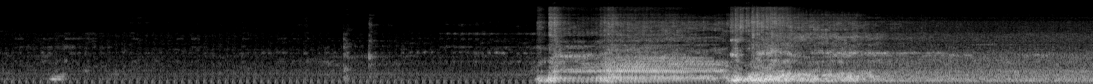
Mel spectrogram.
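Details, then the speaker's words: John Deere riding mower after replacing worn-out blades: soft, even idle, then the blades engage with a loud, steady rush and the engine holds smoothly without knocks; normal running. "we'll fire it up and we'll back out here and uh turn the blades on make sure it don't fly apart"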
